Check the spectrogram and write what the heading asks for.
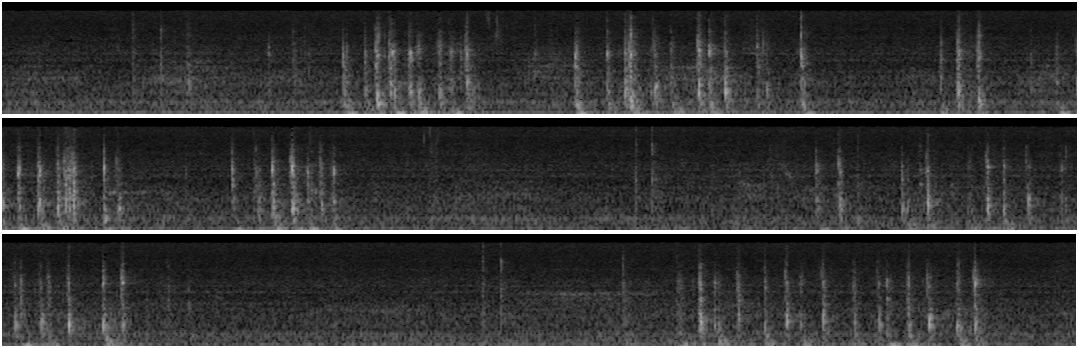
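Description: Typing on a computer keyboard in four short bursts of rapid keystrokes with pauses between, over a faint steady low hum.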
